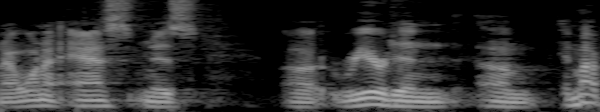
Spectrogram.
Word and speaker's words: Riordan: Riordan, am I pronouncing that right? What's the right pronunciation? Thank you. It's Riordan.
